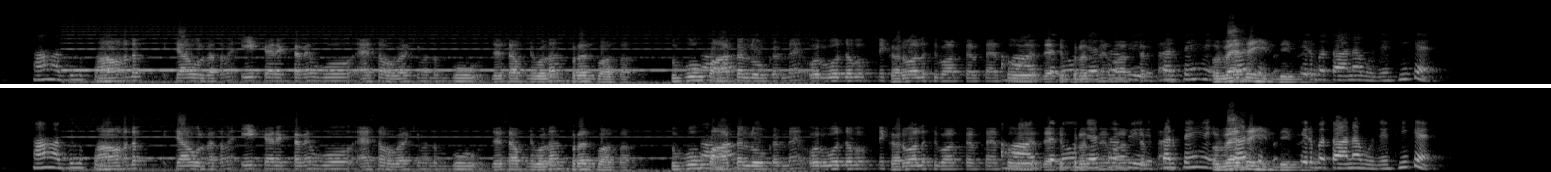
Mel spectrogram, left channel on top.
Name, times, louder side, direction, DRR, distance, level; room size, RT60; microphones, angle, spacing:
voice 1, 0.3-1.1 7.0-7.4 10.0-12.5 13.0-14.3, right 5 dB, 60° right, 11 dB, 0.4 m, -32 dB
sound 1, 0.6-8.2, left 9 dB, 85° left, 1.3 m, -39 dB
voice 2, 1.0-1.4 1.8-6.3 6.7-11.7 12.1-13.1, right 1 dB, 10° right, 4 dB, 1.1 m, -32 dB
10.5 x 3.6 x 4.8 m, 0.44 s
head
